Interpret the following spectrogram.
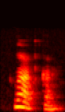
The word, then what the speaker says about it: кладка: в кожному слові рядка кладка він є тому що в кінці складу не оглошується футболіст тут він також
